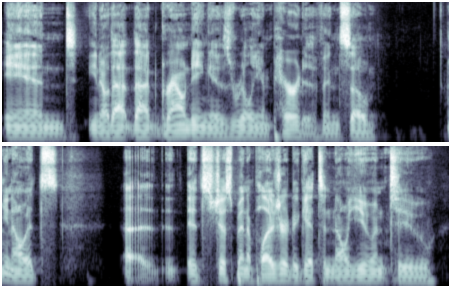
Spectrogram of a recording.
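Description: A man's voice: sits low, steady tone, normal speed, dry recording, studio quality. A middle-aged American man hosting a podcast, chatting casually and telling personal anecdotes. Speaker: podcast host. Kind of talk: casual chat.

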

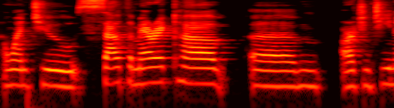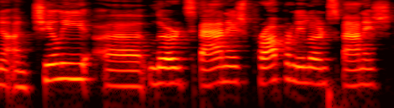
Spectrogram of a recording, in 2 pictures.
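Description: A middle-aged woman with a lowish voice, unhurried, talking as an interview guest over a video call. She is reflective and restarts her sentences often, circling back before she lands a thought. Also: fairly even intonation. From Switzerland. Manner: reflective, with frequent restarts and fillers. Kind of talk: casual interview conversation.

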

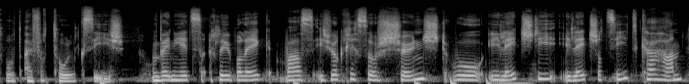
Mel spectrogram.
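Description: Swiss german lady, dive instructor, chatty and lively, lots of ums, voice sits in the middle. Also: mid-range voice. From Switzerland. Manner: lively, chatty storytelling with frequent fillers. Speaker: diving instructor. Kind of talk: interview answers.

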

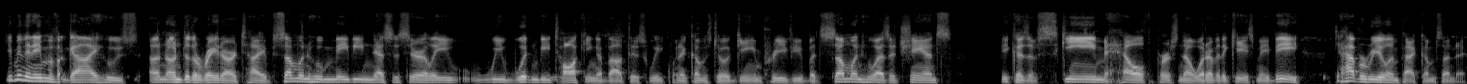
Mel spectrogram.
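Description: A man with a fairly low voice hosts a sports podcast. He sets up football questions in measured, complete phrases, recorded dry with hardly any room sound. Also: a bit bright, dry recording. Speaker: sports podcast host and interviewer.

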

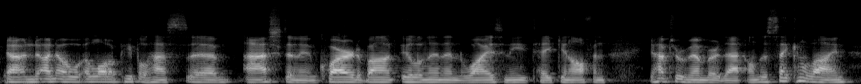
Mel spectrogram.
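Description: A man hosting a casual podcast chat about hockey, talking things through at an even, measured pace. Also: on the low side. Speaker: podcast host.

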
